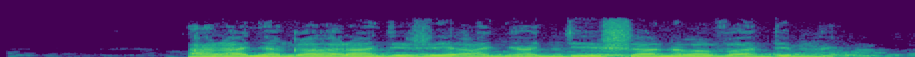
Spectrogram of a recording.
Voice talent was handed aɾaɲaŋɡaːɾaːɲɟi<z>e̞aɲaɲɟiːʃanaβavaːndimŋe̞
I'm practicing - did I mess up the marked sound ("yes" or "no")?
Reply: yes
